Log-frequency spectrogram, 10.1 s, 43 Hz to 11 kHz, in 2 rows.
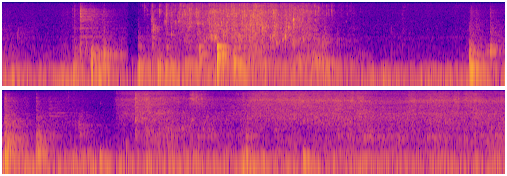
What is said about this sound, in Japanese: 2、3分経ったらザルにあげて冷水にとってください。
